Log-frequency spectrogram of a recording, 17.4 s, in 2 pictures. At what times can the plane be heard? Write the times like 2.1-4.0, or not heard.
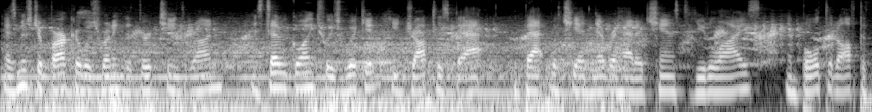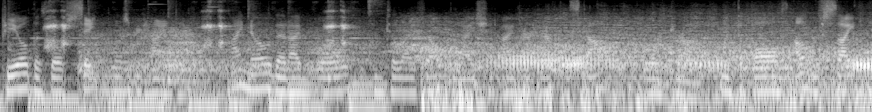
0.0-6.3, 9.4-17.4.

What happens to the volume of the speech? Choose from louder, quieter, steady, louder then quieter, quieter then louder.
quieter.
